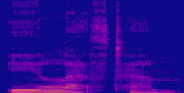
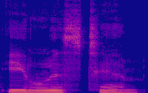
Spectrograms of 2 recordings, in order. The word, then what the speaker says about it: elestem: Okay, make sure that these S are pronounced with your mouth in the right shape. Elestem. With a nice big eh. Don't let it get into I. It's not elistim.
